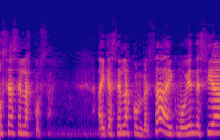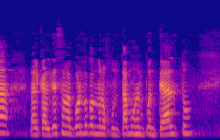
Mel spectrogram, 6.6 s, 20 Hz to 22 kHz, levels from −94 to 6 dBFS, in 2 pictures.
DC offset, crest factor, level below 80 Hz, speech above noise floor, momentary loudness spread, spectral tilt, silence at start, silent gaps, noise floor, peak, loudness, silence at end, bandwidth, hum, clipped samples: under 0.1%; 18 dB; under -90 dBFS; 25 dB; 15 LU; -3.5 dB/octave; 0 s; none; -53 dBFS; -10 dBFS; -26 LUFS; 0 s; 11 kHz; none; under 0.1%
